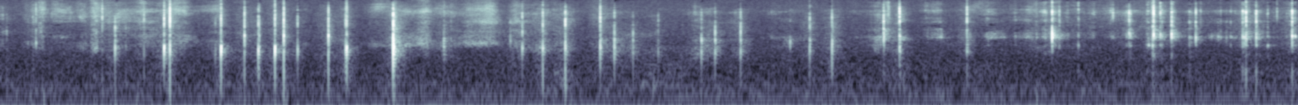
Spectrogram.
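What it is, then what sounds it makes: Plastic deodorant stick. A hand-sized, filled blue plastic Dove Men+Care deodorant stick is tapped and scratched with fingertips and nails. Dozens of short, sharp, bright clicks and taps come in an irregular rhythm, with faint scratchy rustling between them and almost no low end. Each tap dies away almost instantly.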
